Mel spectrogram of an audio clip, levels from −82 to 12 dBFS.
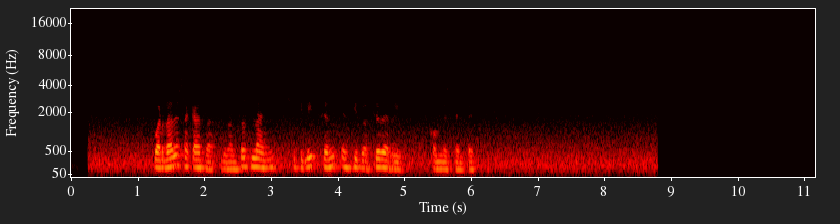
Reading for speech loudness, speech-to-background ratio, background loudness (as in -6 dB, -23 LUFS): -34.5 LUFS, 17.0 dB, -51.5 LUFS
